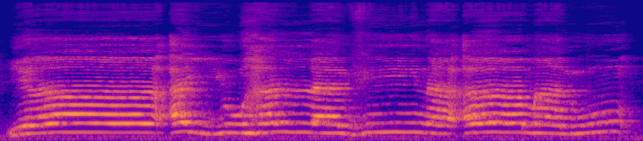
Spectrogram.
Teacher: huruf alif atau hamzahnya dibaca tipis, fathah 1 harokat. Huruf ya yang kedua dibaca tipis, ditasydidkan, ditekankan, dhammah 1 harokat.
